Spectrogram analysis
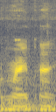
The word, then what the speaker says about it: Rhypi: So I say or rye pie because it being that rye and pie are both double means.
